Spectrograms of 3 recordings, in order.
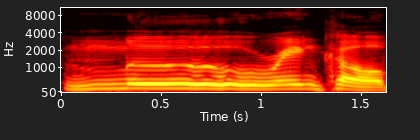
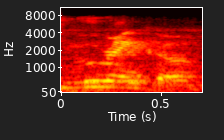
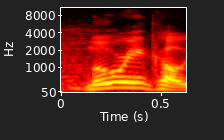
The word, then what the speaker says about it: Moorenko: on your show especially a thrill now i pronounced it moo rinko because i was doing a little play on words with the cow there but that's in it so is that is that correct is it mourinko it's murenco mureenco you're located in washington dc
